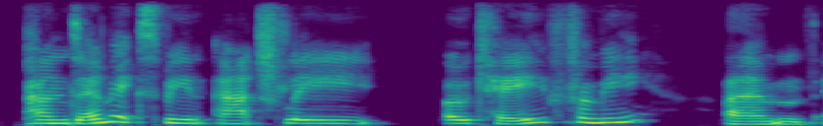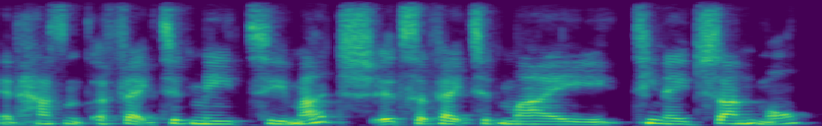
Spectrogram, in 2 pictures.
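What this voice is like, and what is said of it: Mixed English and American accent. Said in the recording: “I'm actually originally from England, so I have a little bit of a mixed accent.”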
